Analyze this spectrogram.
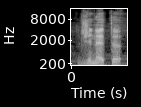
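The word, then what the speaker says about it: جنة: Il se prononce Djennet ou Jounet.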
